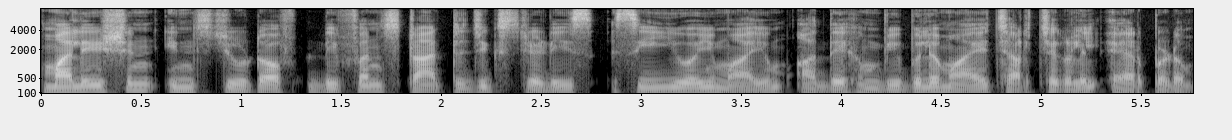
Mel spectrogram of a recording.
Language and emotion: Malayalam, neutral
